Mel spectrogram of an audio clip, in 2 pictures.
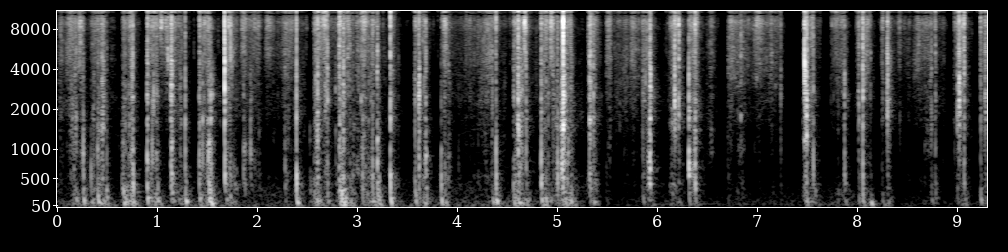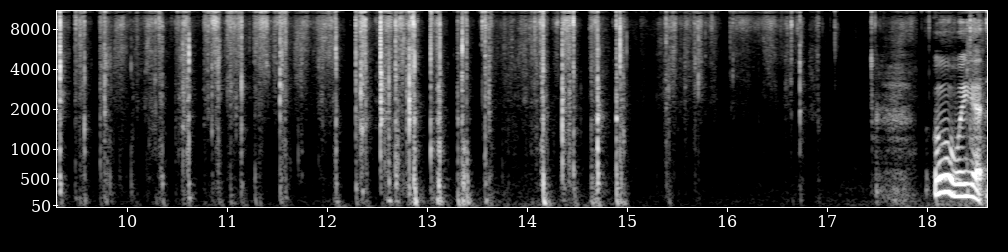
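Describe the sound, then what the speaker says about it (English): A deck of tarot cards is shuffled over and over, giving a long run of crisp, papery riffles and rustles in quick irregular bursts, close up and fairly quiet, with brief pauses between handfuls. "Let's go ahead and shuffle for Libra, please, for self-care oracle for February."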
